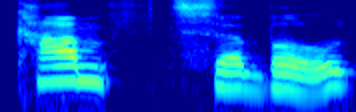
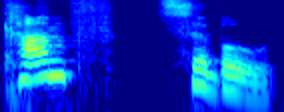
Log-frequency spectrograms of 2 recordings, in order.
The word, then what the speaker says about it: comfortable: So, in the word comfortable, comfortable, there is an a letter R. Okay. But you don't pronounce it. You just say com. Comfort. Forget about the this this thing. This o r. Just forget about that. Okay. You say comable.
